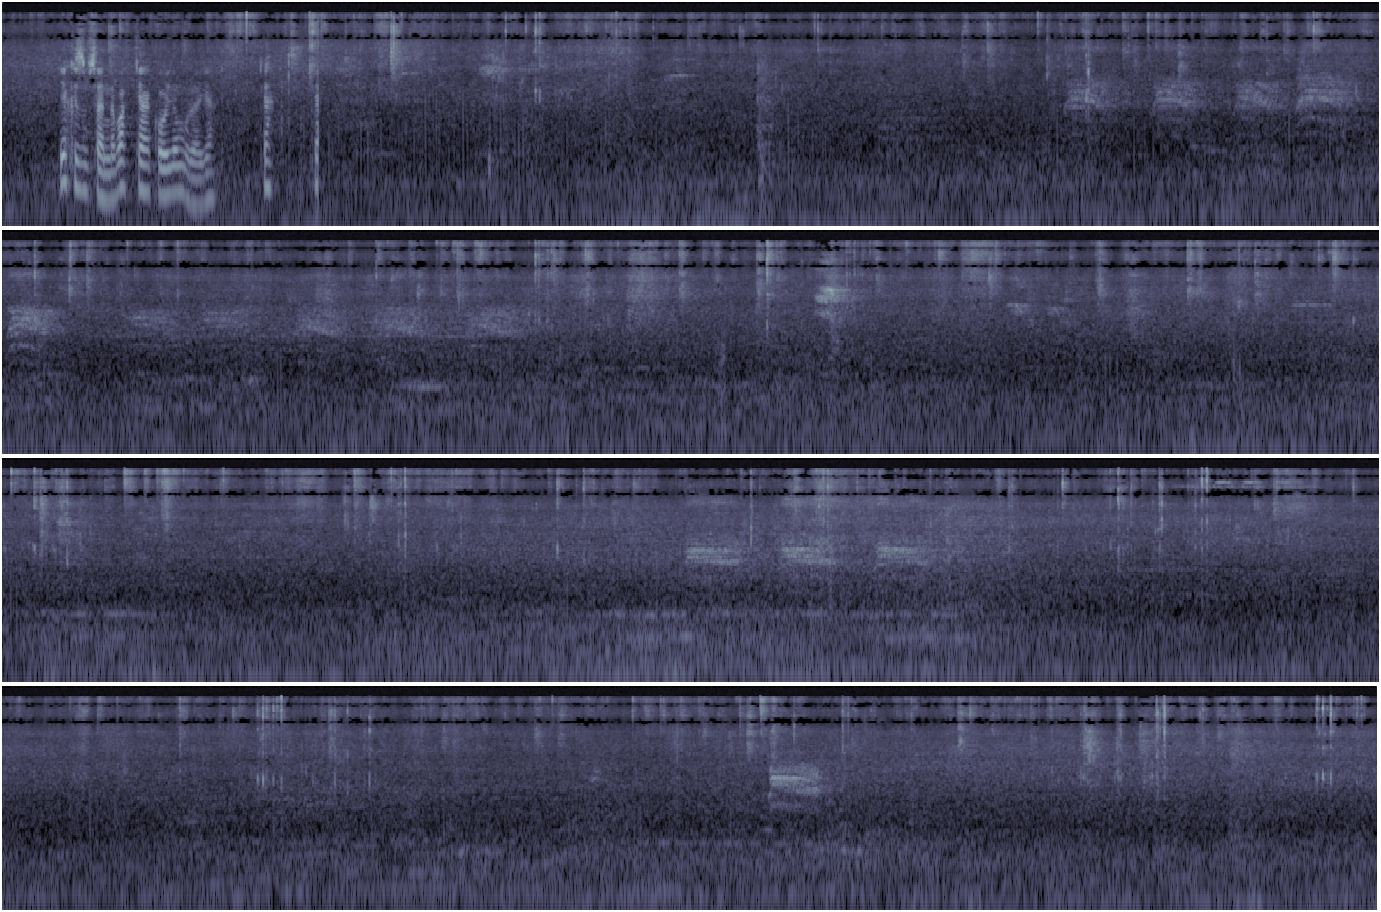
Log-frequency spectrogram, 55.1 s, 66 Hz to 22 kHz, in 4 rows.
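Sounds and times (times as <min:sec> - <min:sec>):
bird cawing: 0:10.6 - 0:19.0, 0:34.2 - 0:37.7, 0:48.8 - 0:49.9.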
